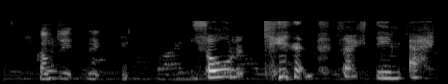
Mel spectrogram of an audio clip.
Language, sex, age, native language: Icelandic, other, 10, Icelandic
